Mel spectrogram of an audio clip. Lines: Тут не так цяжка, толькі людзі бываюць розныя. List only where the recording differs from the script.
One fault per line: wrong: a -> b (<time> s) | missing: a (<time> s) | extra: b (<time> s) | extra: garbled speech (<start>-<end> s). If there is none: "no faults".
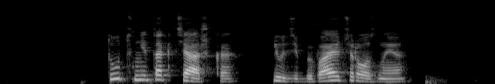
missing: толькі (2.3 s)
